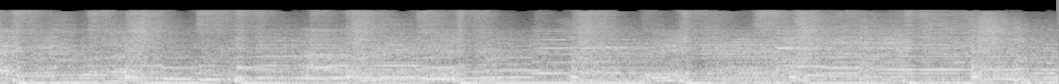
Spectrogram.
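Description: Live country band playing loud through a concert PA, with drum kit, bass and guitars, recorded from the crowd.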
